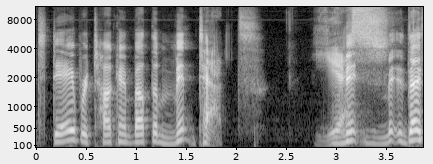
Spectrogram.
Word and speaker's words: Mentat: right now and today we're talking about the mint tax did they say it right you did say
